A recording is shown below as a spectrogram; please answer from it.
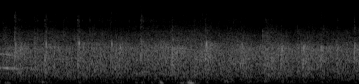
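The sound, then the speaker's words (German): Steady audience applause for two brave women, a dense wash of many hands clapping at an even loudness for several seconds with no voices over it. “Genau, ihr beiden kommt schon mal Applaus für die mutigen Damen.”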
